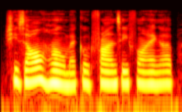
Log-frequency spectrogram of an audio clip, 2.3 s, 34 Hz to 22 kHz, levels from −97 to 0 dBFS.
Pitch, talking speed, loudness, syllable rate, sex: 180 Hz, 185 wpm, -15 LUFS, 4.3 syllables/s, female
